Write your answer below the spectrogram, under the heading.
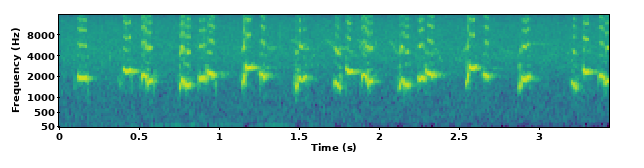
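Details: Yellow-vented bulbul lure recording played to make a caged bird sing, with rapid chattering bubbly whistled notes in quick doublets and triplets, delivered almost continuously.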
